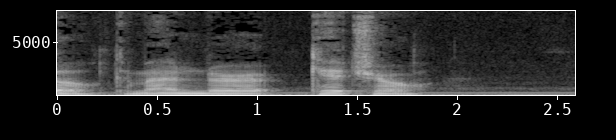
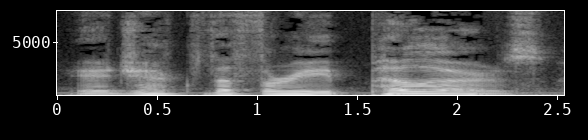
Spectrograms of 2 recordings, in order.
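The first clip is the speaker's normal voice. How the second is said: loud, higher, slow command; commanding order; 7 semitones higher, 7 dB louder, slower than usual. Acted. Commander ordering Fujin to eject the pillars, loud and slow. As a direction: proclaim the order grandly.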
